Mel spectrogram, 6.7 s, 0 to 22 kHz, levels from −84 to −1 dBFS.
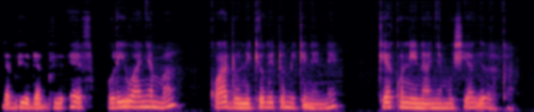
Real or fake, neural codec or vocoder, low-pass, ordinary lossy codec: fake; vocoder, 44.1 kHz, 128 mel bands every 512 samples, BigVGAN v2; none; none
